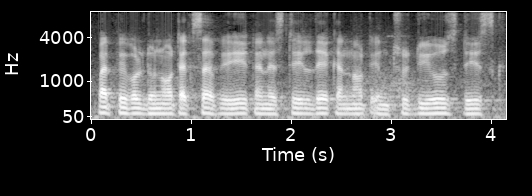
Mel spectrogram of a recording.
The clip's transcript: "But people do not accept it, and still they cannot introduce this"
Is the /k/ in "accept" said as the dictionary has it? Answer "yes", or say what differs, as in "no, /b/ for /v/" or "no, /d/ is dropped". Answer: yes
